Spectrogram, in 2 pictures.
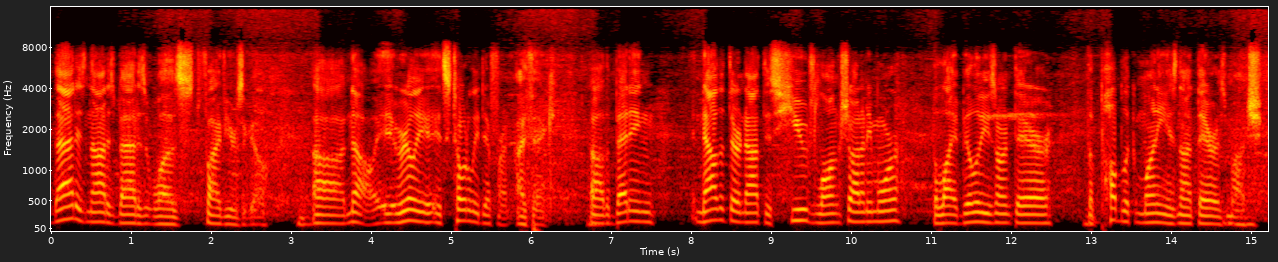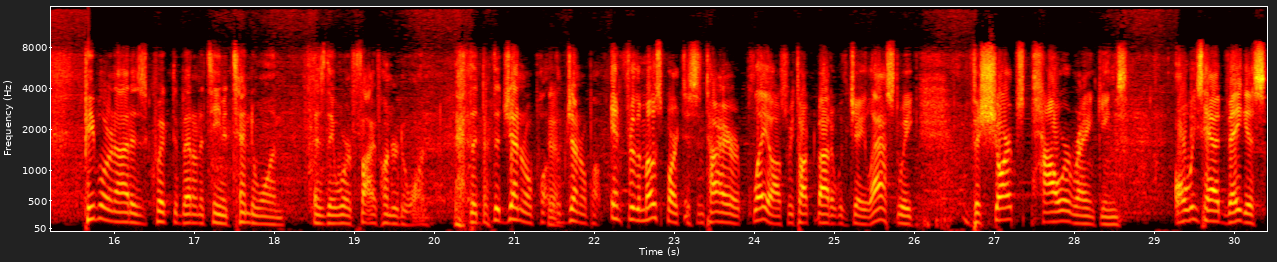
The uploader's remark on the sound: Live from the Super Book at the Westgate Las Vegas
